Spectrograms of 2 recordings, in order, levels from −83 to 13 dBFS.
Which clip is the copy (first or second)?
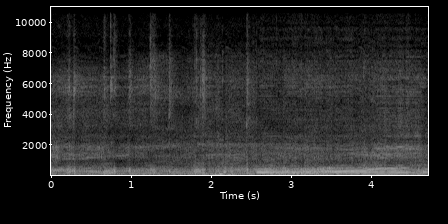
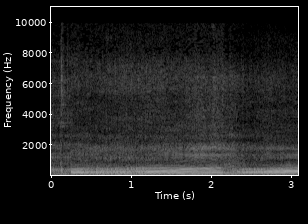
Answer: first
